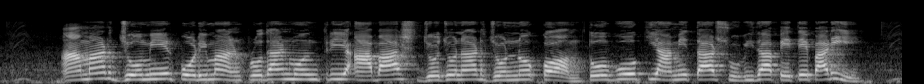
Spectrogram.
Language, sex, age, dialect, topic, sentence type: Bengali, male, 46-50, Standard Colloquial, banking, question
